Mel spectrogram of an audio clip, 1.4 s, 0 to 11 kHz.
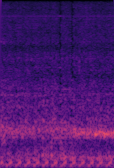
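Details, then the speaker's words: Arctic Cat 650 four-wheeler after carburetor vent rerouted with 5/16 hose: quick even low thumping with a steady beat and no misses or clatter; running cleanly. "good throttle response everything is just everything is this pack this uh four-wheeler is ready to be picked up"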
